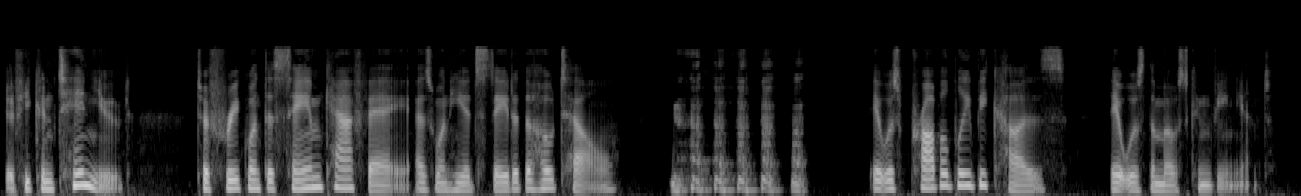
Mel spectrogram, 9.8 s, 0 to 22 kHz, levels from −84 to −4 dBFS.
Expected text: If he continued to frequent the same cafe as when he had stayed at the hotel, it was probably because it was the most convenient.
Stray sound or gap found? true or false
true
